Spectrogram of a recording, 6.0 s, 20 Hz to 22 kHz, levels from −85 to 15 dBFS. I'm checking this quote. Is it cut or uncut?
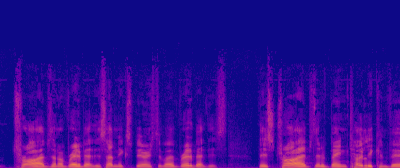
uncut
